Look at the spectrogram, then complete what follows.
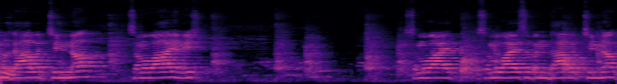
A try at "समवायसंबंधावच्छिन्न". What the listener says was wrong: ये संबंधा कहाँ से तुम्हारा आता है?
